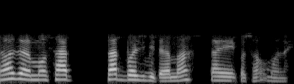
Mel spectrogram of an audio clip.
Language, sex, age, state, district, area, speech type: Nepali, female, 30-45, West Bengal, Darjeeling, urban, conversation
